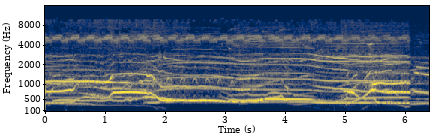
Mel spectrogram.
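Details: Coyote group howl: sustained, overlapping tones, some holding steady while others bend downward and rise again, forming a thick unbroken chorus.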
